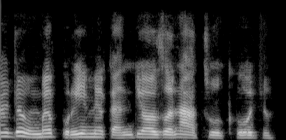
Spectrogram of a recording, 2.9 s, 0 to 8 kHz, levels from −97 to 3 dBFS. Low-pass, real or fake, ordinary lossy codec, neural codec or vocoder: 7.2 kHz; fake; none; codec, 16 kHz, 2 kbps, FreqCodec, larger model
